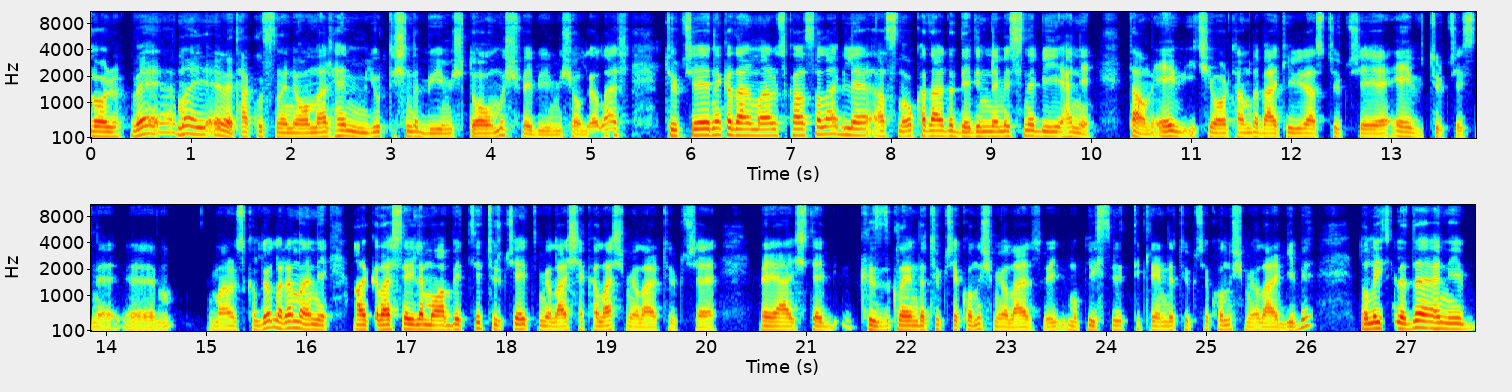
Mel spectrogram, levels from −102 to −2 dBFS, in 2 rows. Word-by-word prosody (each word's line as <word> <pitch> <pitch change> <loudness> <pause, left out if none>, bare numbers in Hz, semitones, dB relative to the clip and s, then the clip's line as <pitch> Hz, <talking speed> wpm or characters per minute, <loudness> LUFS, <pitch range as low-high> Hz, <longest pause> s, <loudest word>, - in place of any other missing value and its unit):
Doğru. 125 -2 +4
Ve 150 0 +3
ama, 175 - 0
eee, 180 -1 +1
evet - - +3
haklısın. 125 -1 -4
Hani, 115 0 +1
onlar 120 +2 +2
hem 140 -5 +1
yurt 125 +3 -4
dışında 130 -4 -3
büyümüş, 105 0 -4
doğmuş 105 +10 +1
ve 95 -2 -1
büyümüş 90 0 -6
oluyorlar. 155 - -3 0.4
Türkçeye 160 +2 +3
ne 170 - +4
kadar 165 -2 +5
maruz 155 0 +1
kalsalar 185 +5 +1
bile 165 -2 +3
aslında 130 -1 -2
o 140 - -1
kadar 140 -1 +3
da 140 -3 -1
derinlemesine 130 +2 0
bir, 125 -1 0
hani, 120 -2 -2 0.3
tamam - - +2
ev 130 0 +2
içi 120 +2 -6
ortamda 115 +1 0
belki 105 +2 0
biraz 110 -1 -1
Türkçeye, 105 -1 -3
ev 120 -3 -2
Türkçesine, 100 0 -9 0.2
ııı, - - -6
ma 105 +1 -10 0.4
maruz 110 0 -4
kalıyorlar 160 +7 +1
ama, 170 -1 +4
hani, 130 -3 +2 0.3
arkadaşlarıyla 130 +1 +5
muhabbeti 125 +5 +2
Türkçe 135 -1 -3
etmiyorlar, 115 -5 0
şakalaşmıyorlar 105 -3 -2
Türkçe 95 +1 -7 0.4
veya, 110 -1 +3
işte, 105 +1 -1
ı 105 -1 -4 0.3
kızdıklarında 115 0 +1
Türkçe 120 -2 -7
konuşmuyorlar, 105 -6 -2 0.2
ı - - -5 0.2
mutlu 115 0 -5
hissettiklerini 115 -1 -5
Türkçe 115 +1 -10
konuşmuyorlar 105 -5 -3
gibi. 105 - -3 0.5
Dolayısıyla 145 0 +4
da, 180 -1 +8
hani, 150 -2 +3
120 Hz, 140 wpm, -24 LUFS, 110-140 Hz, 0.5 s, da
